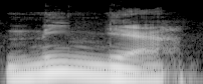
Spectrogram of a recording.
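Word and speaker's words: niña: aqui a mesma coisa temos Ninha NH iso se pronuncia como NH Ninha Ninha nesse caso posso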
